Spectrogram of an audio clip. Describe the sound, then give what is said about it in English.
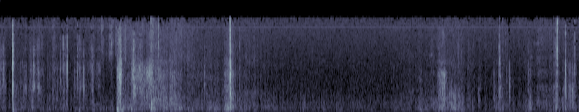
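Someone pauses a Bible reading to sip water: scattered soft clicks and knocks, a few sharper taps like a glass being handled, and faint slurping in between, with no talking. “Excuse me, I have another sip of water.”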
